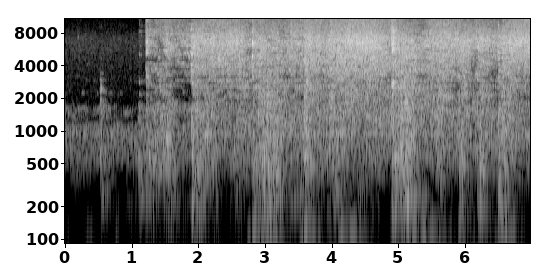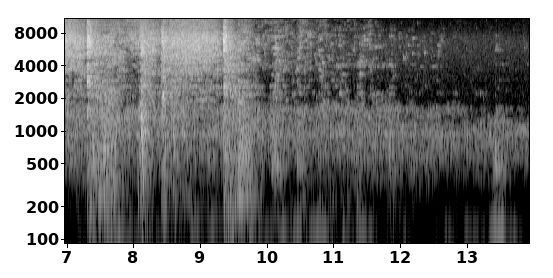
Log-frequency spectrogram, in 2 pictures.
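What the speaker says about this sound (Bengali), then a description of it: "আলু ভাজা ভাজা হয়ে গেছে" Potatoes with a little turmeric fry in a pan for a pasta dish, giving a steady, close sizzling hiss that swells and dips with occasional stirring scrapes throughout.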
